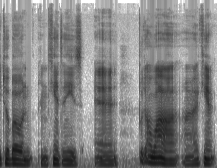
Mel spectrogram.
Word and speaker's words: Taobao: People say Tobo in Cantonese, and Putonghua, I don't know how they say it.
